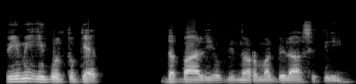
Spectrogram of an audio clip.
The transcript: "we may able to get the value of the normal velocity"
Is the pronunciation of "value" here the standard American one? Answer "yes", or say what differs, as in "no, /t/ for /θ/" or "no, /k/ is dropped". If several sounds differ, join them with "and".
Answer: no, /b/ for /v/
